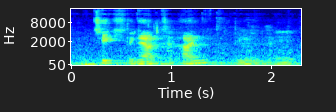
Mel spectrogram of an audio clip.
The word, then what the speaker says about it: Thich Nhat Hanh: But I don't know how to pronounce his name. Thich Nhat Hanh.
